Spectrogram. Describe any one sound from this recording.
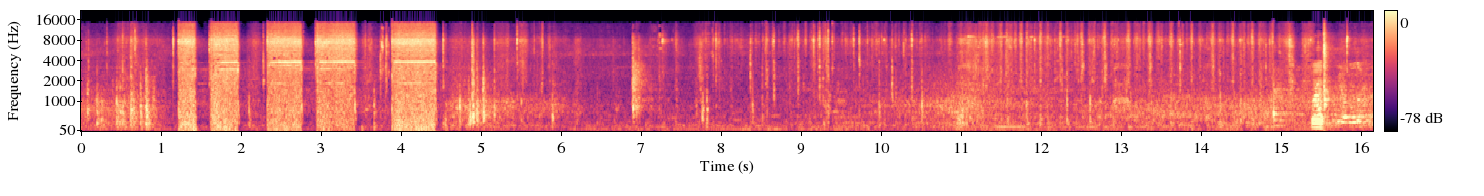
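Fingers brush and tap against metal engine parts, close by.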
